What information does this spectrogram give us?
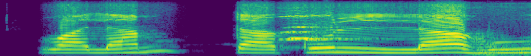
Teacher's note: वलम तकुल्ला काफ पेश लाम कुल। काफ को लाम के अंदर मिलाना है।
